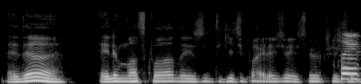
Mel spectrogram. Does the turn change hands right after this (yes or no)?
yes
